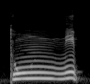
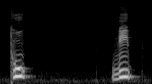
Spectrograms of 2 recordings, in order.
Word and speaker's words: 독립: Now this air blocking sounds meet 짠 nasal sound. So to pronounce it easily, it becomes nasal sounds like 독립, 독립.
